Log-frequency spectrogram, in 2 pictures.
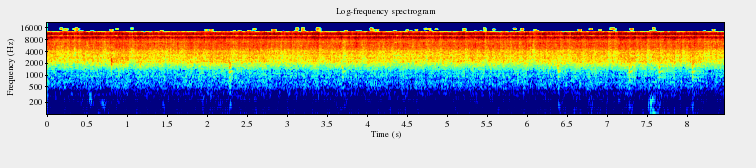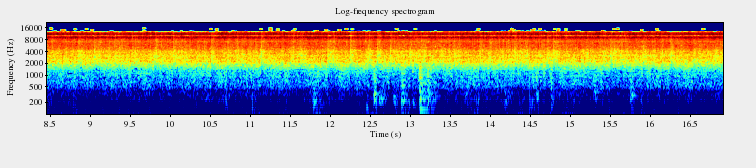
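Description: Food frying in a hot pan: a steady sizzle, with a few faint clicks.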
